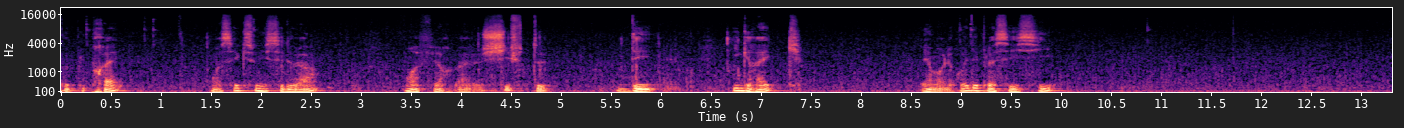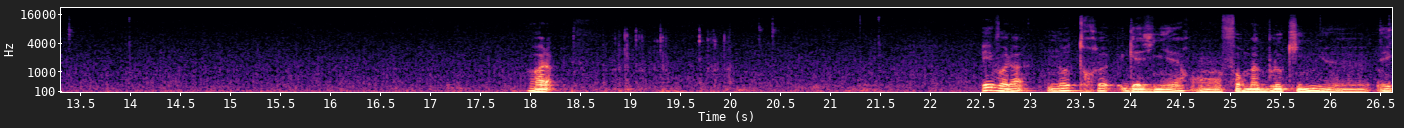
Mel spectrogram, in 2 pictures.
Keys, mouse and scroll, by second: 0.9-3.7 right drag, 5.6 shift+d, 9.4-12.8 middle drag, 10.8-12.8 drag, 14.1-16.0 middle drag, 19.8 ctrl+s, 21.6 middle click, 22.2-23.5 middle drag.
